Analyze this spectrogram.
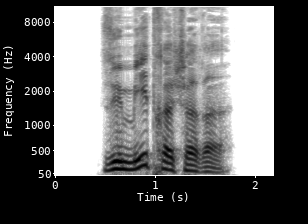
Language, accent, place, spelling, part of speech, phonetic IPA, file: German, Germany, Berlin, symmetrischere, adjective, [zʏˈmeːtʁɪʃəʁə], De-symmetrischere.ogg
- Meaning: inflection of symmetrisch: 1. strong/mixed nominative/accusative feminine singular comparative degree 2. strong nominative/accusative plural comparative degree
